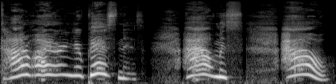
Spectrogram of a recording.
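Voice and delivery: high, eager, pleading salesman voice; mock the salesman begging for the sale; pushy salesman. Mimicking the salesman begging for her business, high and pushy. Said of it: "The guy was like".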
